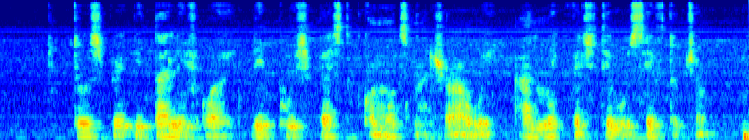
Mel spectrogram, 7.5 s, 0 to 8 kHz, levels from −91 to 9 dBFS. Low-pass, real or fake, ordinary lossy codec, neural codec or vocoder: 7.2 kHz; real; none; none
